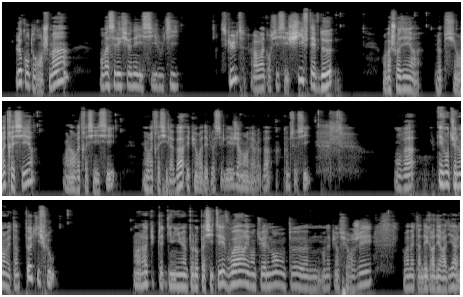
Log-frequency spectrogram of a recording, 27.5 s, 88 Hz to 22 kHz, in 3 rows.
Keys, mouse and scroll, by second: 0.6 click, 3.2 click, 9.8 click, 11.5 click, 12.4 F1, 13.2 ctrl+click, 17.9 ctrl+shift+f, 19.0-20.9 drag, 21.9 click, 25.2 g, 26.6 click.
